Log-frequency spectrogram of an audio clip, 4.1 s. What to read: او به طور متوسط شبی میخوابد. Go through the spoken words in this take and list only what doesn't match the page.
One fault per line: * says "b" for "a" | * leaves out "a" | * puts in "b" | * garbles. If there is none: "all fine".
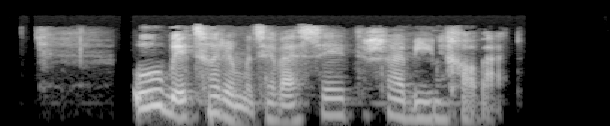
all fine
